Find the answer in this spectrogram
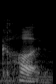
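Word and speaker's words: Qud: dope dope i do oh you pronounce it like cud oh okay gotcha gotcha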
